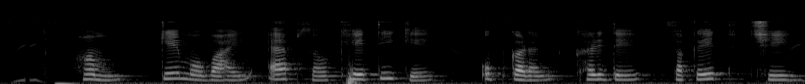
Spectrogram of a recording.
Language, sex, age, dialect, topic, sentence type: Maithili, female, 18-24, Southern/Standard, agriculture, question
